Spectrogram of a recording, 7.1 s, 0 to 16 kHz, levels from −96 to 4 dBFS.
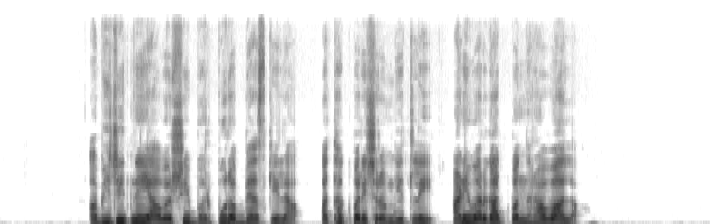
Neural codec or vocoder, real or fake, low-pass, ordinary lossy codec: none; real; 14.4 kHz; none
